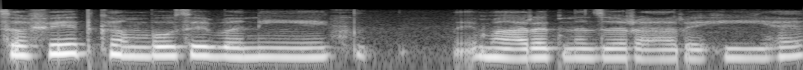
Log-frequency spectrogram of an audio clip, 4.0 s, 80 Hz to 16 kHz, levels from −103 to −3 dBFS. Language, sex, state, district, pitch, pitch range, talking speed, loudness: Hindi, female, Uttar Pradesh, Lalitpur, 215 Hz, 200-240 Hz, 150 wpm, -16 LUFS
